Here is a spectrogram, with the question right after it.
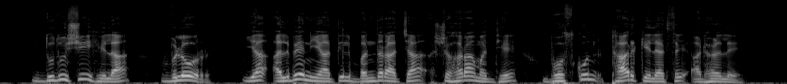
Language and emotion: Marathi, neutral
